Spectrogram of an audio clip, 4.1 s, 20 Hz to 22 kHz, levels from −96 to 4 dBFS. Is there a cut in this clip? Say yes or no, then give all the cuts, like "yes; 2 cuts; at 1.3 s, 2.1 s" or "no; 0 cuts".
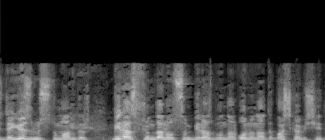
yes; 1 cut; at 2.9 s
